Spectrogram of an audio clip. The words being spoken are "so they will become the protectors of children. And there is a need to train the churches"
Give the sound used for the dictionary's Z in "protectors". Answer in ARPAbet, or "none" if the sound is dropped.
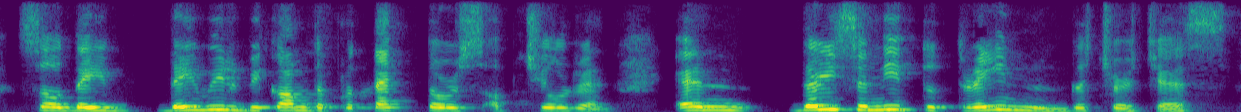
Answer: S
